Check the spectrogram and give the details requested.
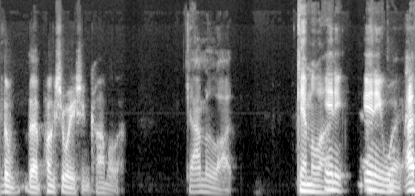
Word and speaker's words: Kamala: or I keep getting corrected on how to pronounce her name but I don't mean to disrespect when I call her Camala I just thought that was her [ __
